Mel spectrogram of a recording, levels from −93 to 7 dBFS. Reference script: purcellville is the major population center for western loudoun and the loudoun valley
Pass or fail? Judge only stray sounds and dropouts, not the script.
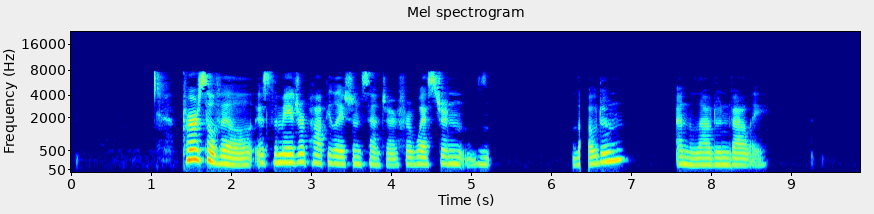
fail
